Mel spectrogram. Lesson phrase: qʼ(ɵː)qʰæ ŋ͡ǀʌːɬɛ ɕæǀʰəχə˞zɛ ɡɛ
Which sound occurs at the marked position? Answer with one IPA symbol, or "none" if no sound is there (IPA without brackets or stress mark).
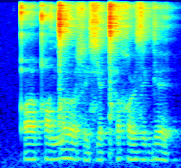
əː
